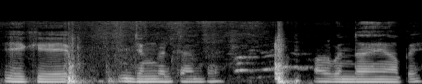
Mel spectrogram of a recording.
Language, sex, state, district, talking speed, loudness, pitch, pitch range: Hindi, male, Bihar, West Champaran, 140 wpm, -21 LUFS, 125 Hz, 125-140 Hz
